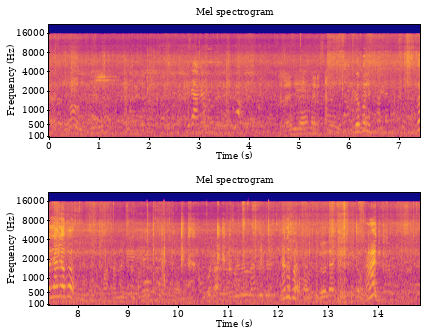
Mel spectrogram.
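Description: Men talk nearby, outdoors among a crowd.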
